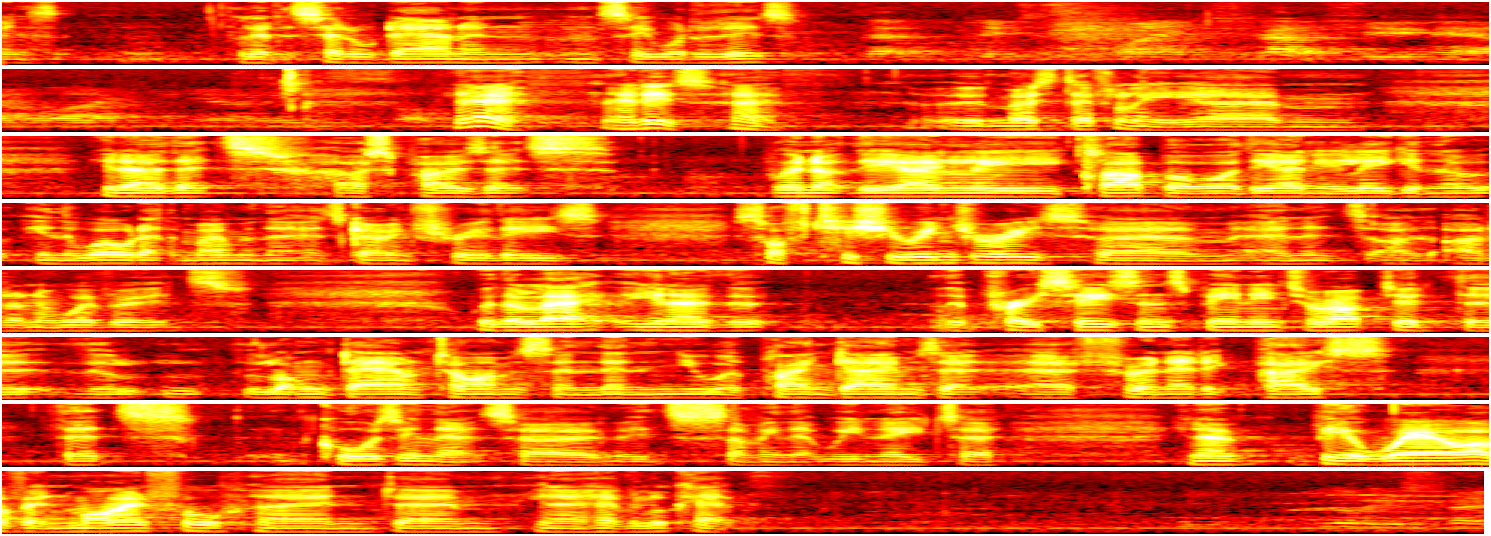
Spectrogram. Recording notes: Post-match Press Conference.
